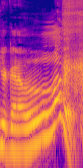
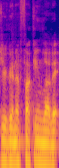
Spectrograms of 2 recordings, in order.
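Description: First: It is said in an upbeat video announcer voice. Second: It is said in her natural speaking voice.

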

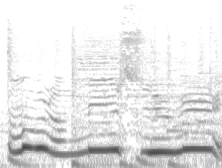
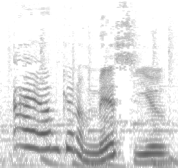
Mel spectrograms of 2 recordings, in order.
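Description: First: It is said tearfully, with heavy sentiment. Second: It is said casually, without sentiment.

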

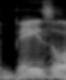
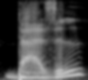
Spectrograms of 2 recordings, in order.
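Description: First: It is said in an American accent. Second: It is said in an English accent.

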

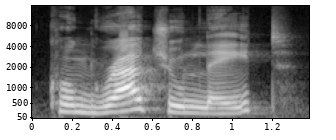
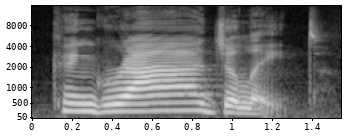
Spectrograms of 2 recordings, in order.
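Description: First: Every vowel is full, with even weight. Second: Unstressed vowels are reduced, giving uneven rhythm. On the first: "Instead of congratulate" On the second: "short, long, short, medium"

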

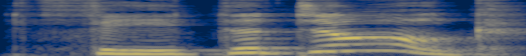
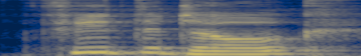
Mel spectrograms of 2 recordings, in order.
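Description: First: It sounds exasperated and impatient. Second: It sounds like a casual reminder.

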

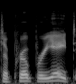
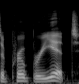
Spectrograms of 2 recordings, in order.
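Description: First: The last syllable is a full 'ate' sound. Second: The last syllable is a weak 'it' sound. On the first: It is the verb meaning to take possession. The speaker calls it wrong. "It's not appropriate" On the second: It is the adjective meaning suitable. The speaker calls it right. "it's appropriate"

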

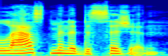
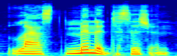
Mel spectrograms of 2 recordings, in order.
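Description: First: The stress falls on the word 'last'. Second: The stress falls on the word 'minute'. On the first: The speaker calls it right. "I would put the stress on last" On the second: The speaker calls it wrong. "not last-minute decision"

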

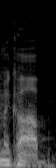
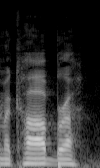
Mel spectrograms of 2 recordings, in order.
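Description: First: The final 're' is not pronounced as a syllable. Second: The final 're' is pronounced as a full syllable. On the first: It is the way most people say it. "most people say macabre" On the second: It copies the way a family member said it. "Why did he pronounce the R-E?"

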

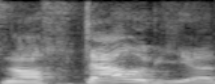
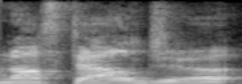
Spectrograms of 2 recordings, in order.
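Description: First: The middle g is hard, like in go. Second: The middle g is soft, like a j. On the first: The speaker calls it right. "It's Nostalgia, Nostalgia. There's a GH in there" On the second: The speaker calls it wrong. "not Nostalgia, as our friend Marco keeps telling us"

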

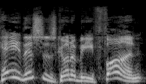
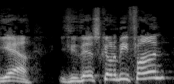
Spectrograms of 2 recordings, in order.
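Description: First: It is said in a friendly, cheerful way. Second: It is said in a taunting, challenging way.

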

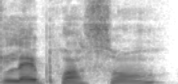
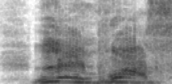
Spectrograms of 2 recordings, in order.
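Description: First: The words are said softly and smoothly. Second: The words are said hard and forcefully. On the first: This is how regular French speakers say it. "Instead of being like" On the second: This is how the other French speakers say it. "You just say that shit real hard"

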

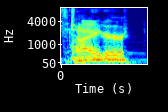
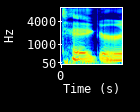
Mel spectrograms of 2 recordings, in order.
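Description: First: The first vowel sounds like 'eye'. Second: The first vowel sounds like 'ay'. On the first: This is the usual way to say it. "instead of tiger" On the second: This is how the speaker's father says it. "My dad says tager"

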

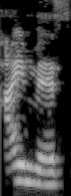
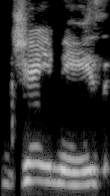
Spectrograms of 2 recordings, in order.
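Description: First: The name begins with an H sound. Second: The name begins with a J sound. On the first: The speaker calls it right. "it's Jaimes" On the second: The speaker calls it wrong. "it's not Jaimes"

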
